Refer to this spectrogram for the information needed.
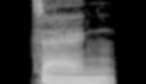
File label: "zeng6" Cantonese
